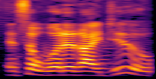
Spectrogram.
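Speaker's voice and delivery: normal talking voice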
